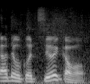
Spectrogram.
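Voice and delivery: ordinary talk, nothing marked

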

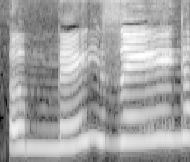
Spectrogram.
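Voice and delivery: high, drawn-out gushing; mock amazed. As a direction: gush with wide-eyed delight. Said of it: "and is like".

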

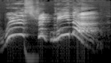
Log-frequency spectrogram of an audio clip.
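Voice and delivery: high, slow mock-frantic question; imitated viewer. A viewer voiced hunting for the bottle, high mock panic. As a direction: squeal it as if searching in panic. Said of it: "Somebody might be saying".

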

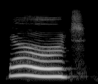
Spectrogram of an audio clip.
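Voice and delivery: high-pitched, dazed question; blank disbelief. A narrator's reading. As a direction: echo it blankly, not understanding. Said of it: "someone whispered blankly".

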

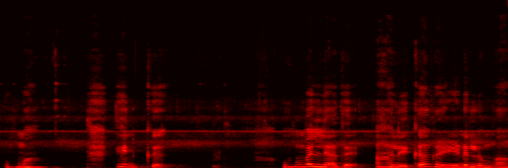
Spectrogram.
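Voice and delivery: a lightly voiced daughter, near tears; tearful daughter. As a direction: choke it out to mother. Daughter cries to mother.

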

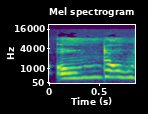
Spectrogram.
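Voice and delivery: very high, loud wail; exasperated bear. A narrator's reading. Mister Bear woken by birds and sun, desperately exasperated. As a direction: let the dismay climb right up.

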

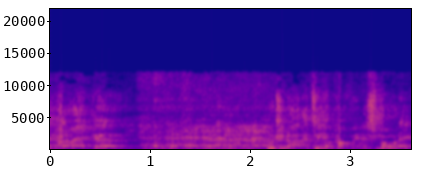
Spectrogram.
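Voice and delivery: high, sing-song fake politeness; slow, sugary mock courtesy; forced cheer. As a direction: put on a sickly cheerful greeting. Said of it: "play out this charade and say".

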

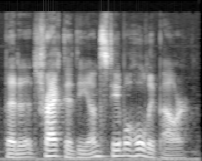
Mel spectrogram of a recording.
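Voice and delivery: usual speaking voice

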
